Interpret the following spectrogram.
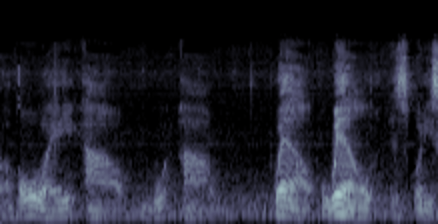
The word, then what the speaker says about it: Wel: times i kept saying well instead of will um but uh yeah his full name is uh weldon so there you go but he goes by he kept saying you pronounce it as will um and anyway they're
